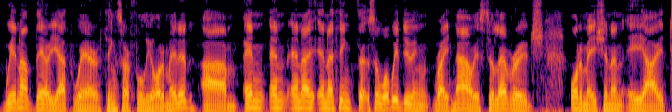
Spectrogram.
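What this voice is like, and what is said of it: Swedish accent in English. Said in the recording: “I could tell by your accent ... my Swedish Boston accent”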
